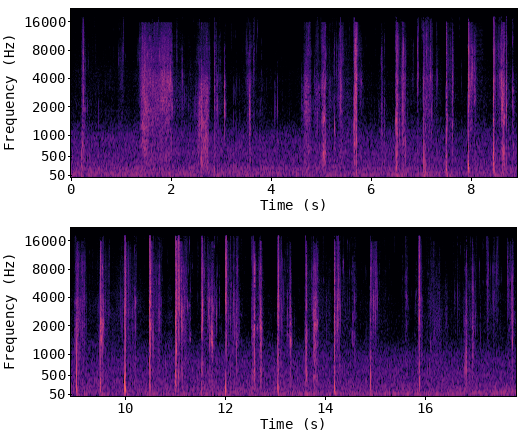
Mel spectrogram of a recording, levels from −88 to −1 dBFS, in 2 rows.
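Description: No technical faults are audible.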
